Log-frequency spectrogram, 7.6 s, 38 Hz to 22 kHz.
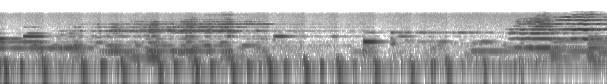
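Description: A fast, steady embryonic heartbeat, detected at 3 weeks and 1 day (22 days after fertilization), thumps in quick low pulses for several seconds, with a sustained humming tone layered over it and rising toward the end. No one speaks.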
